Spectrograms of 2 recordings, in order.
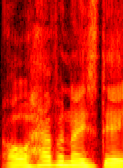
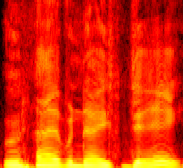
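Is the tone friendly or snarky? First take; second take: friendly; snarky. First: It is said in a sincere, friendly tone. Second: It is said in a snarky, rude tone. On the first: A polite, kind farewell. "what seems to look like the nice answer" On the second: A rude, mocking dismissal. "he delivers it like"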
